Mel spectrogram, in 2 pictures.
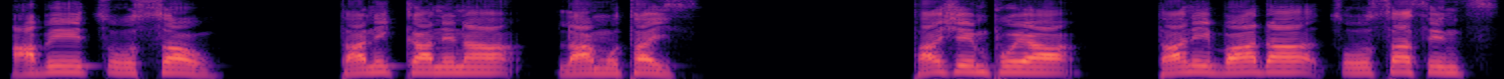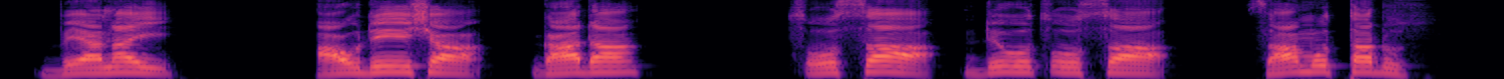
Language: Gamo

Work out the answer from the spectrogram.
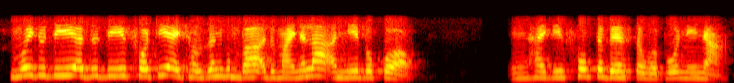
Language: Manipuri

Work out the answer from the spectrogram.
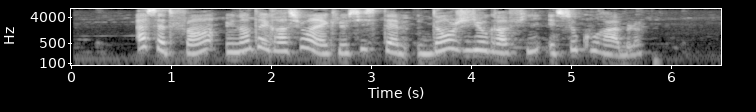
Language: French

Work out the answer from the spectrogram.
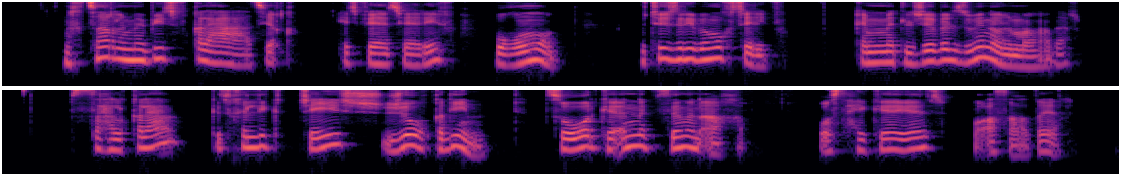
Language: Judeo-Arabic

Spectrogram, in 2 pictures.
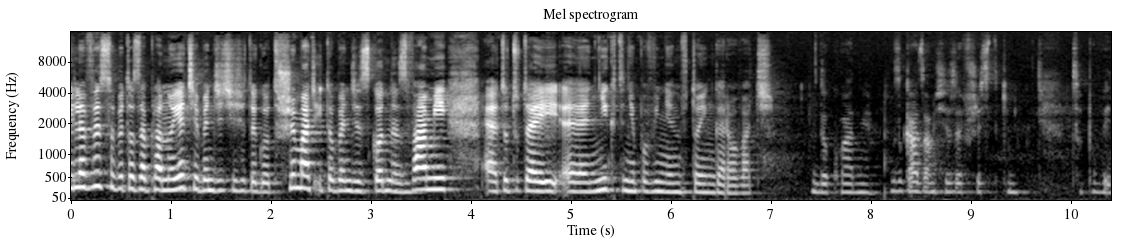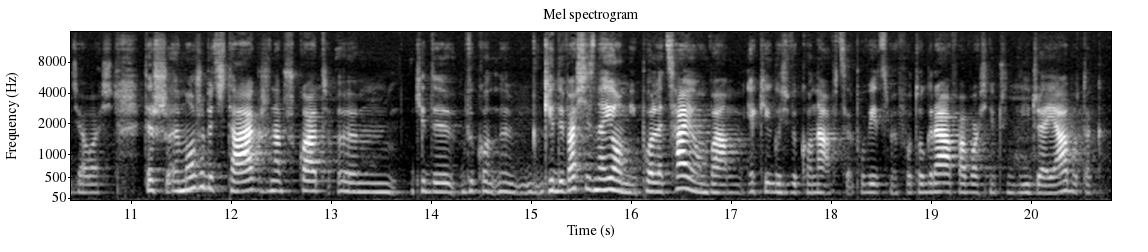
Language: Polish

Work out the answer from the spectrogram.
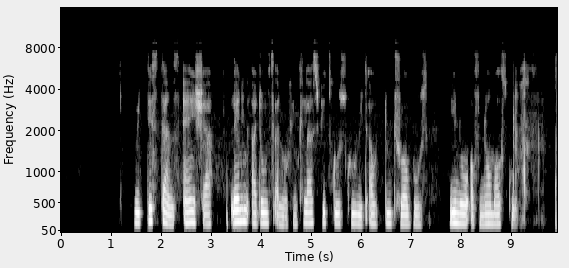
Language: Nigerian Pidgin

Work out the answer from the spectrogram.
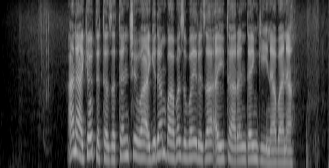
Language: Hausa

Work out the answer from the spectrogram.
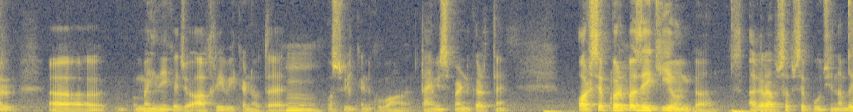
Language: Urdu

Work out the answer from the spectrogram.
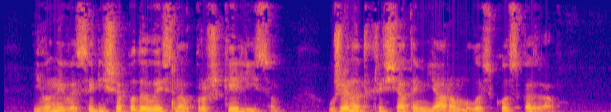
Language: Ukrainian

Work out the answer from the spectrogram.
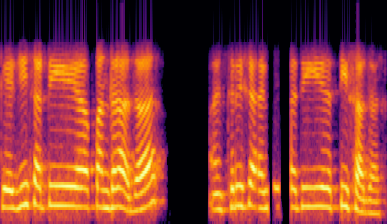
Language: Marathi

